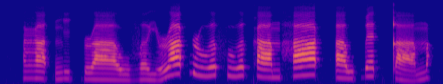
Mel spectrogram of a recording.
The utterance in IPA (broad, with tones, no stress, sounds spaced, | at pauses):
ɣ a˨˩ t̚ ŋ i˨˩ k̚ ɹ aː˨˩ w v ə˨˩ j ɹ a˦˥ k̚ ɹ u˧˥ ə̯ f u˧˥ ə̯ k a˧ m h aː˦˥ k̚ ʔ a˧ w ɓ ɛ˦˥ k̚ t̪ a˨˩˦ m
